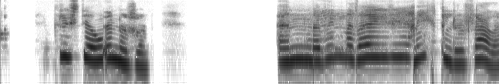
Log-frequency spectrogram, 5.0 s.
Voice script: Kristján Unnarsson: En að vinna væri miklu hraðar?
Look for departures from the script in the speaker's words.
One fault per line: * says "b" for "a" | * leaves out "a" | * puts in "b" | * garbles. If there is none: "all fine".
all fine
